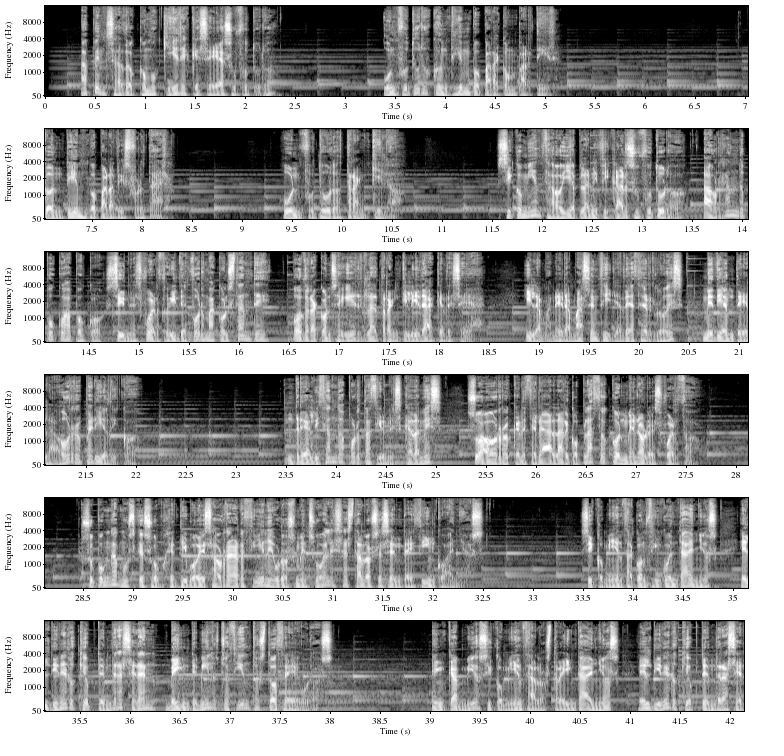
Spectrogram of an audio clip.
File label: male spanish bank comercial; ideasonora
